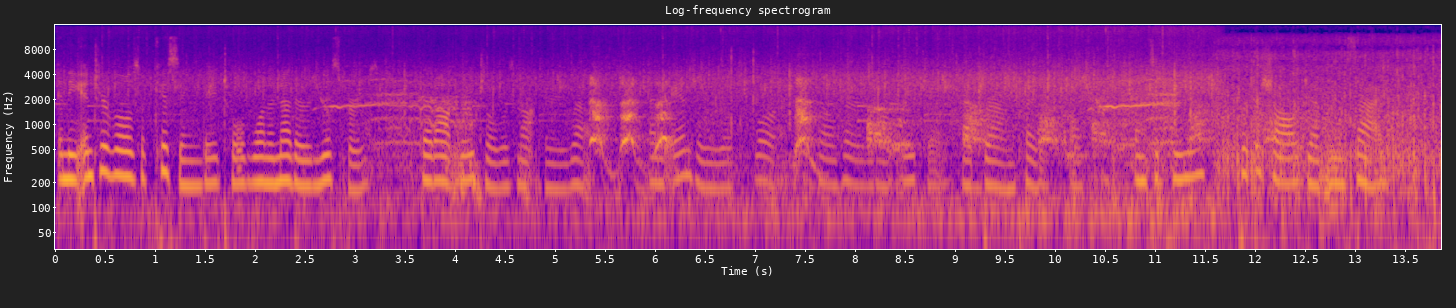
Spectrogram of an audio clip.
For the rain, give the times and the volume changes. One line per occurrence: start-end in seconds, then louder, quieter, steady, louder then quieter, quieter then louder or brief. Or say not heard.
0.0-13.8 louder.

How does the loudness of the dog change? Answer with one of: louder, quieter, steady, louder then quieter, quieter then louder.
quieter.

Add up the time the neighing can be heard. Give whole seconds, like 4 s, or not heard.
4 s.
